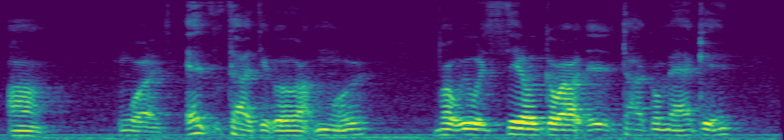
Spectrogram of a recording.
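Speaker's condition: Cerebral palsy

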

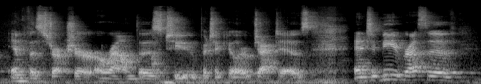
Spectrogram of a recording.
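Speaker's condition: No condition

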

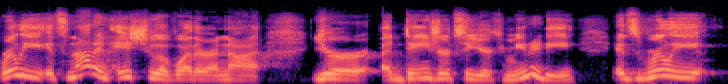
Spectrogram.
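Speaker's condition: No condition

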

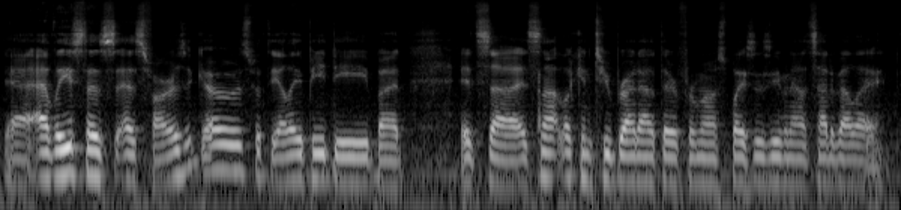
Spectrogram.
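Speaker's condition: No condition

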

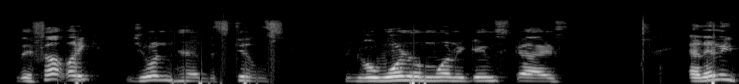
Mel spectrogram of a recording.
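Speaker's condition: Cerebral palsy; uses power wheelchair

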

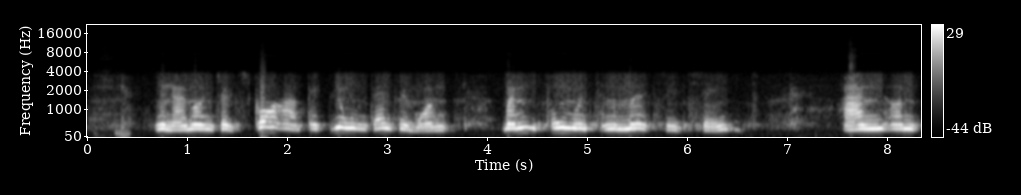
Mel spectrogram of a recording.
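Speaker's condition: Cerebral palsy, mild

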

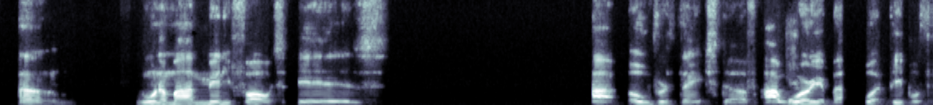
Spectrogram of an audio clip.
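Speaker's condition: Speech impediment (stutter); onset at age six after parents' separation, trauma-linked per speech pathologist, seen by speech pathologist; stutter still present in adulthood, severity varies; fluent at times, other times blocks, cannot get anything out, likens self to Mel Tillis; prolonged sounds, blocks

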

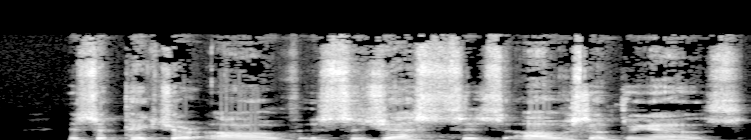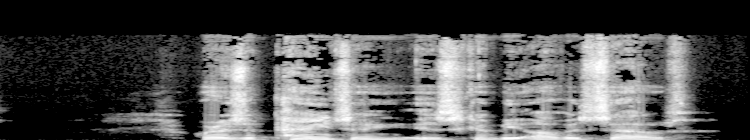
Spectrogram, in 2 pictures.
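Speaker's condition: Parkinson's; altered visual perception

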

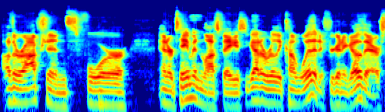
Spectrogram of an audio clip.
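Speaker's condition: No condition

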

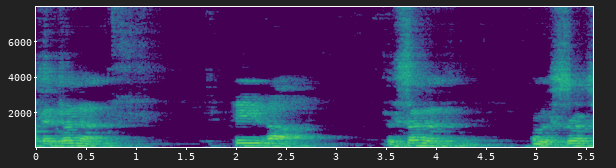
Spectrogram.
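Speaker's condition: Stroke with facial paralysis; left side of face paralyzed; speech repeated aloud by Vishwamar Vyasas for listeners; some listeners cannot understand speech

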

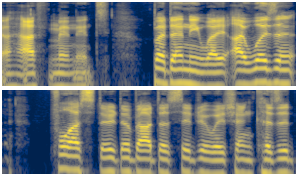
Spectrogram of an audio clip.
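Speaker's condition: Cerebral palsy; congenital

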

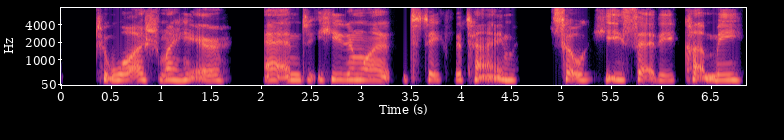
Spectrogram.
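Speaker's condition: Progressive multiple sclerosis; quadriplegic, walker to scooter to wheelchairs, talking harder as disease progressed

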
